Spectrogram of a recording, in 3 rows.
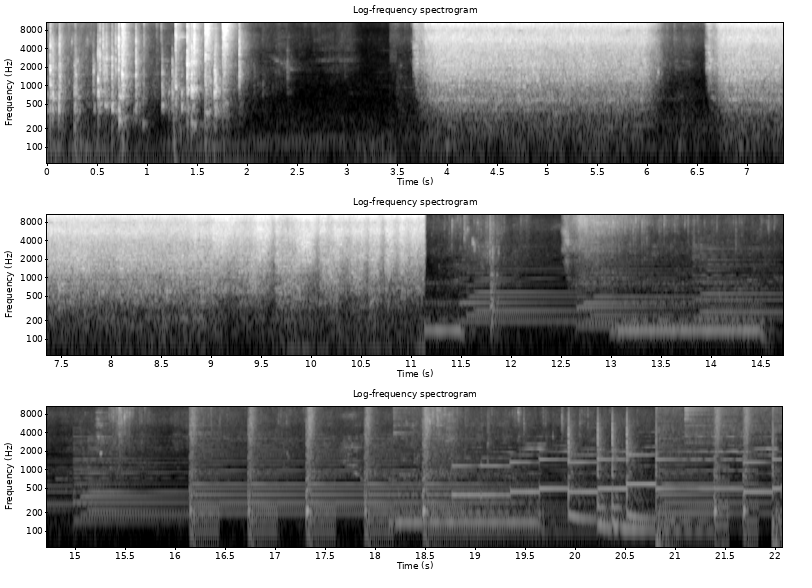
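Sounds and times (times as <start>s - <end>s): water jet splashing into metal basin: 3.7s - 11.2s.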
